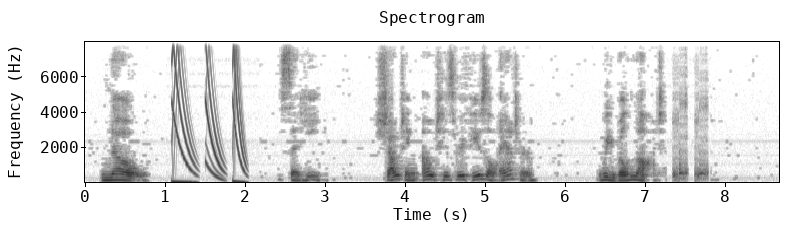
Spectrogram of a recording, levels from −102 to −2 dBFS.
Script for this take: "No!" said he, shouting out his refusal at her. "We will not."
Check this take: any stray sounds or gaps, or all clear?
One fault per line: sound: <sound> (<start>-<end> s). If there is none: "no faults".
sound: chirp (1.1-2.1 s)
sound: laugh (7.3-7.8 s)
